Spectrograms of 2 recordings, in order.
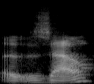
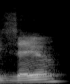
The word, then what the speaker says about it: Zao: uh there's a band i think they're pronounced zao a z-a-o so it might be zeo but i think it's zao i don't know it's one of the two but they they have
